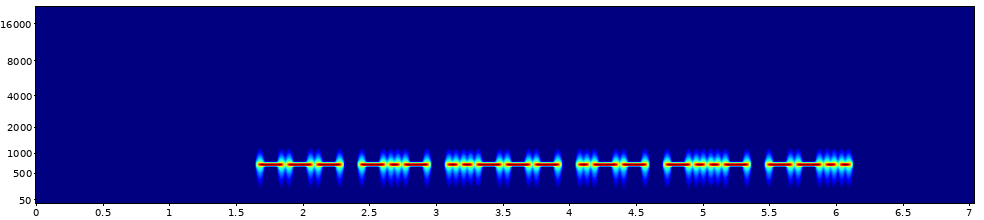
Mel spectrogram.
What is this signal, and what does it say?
Morse code, heard as a keyed tone, about 22 wpm, 700 Hz. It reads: OK2WXZ
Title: DXCC-100 Call Signs - 6 Characters - 22wpm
